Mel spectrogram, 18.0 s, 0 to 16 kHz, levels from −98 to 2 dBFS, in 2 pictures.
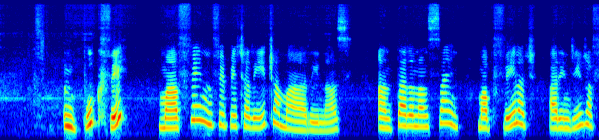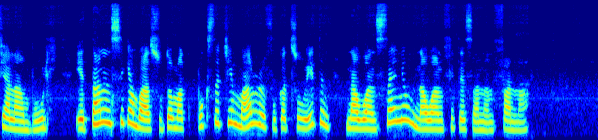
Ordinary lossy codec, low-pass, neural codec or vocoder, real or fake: MP3, 96 kbps; 14.4 kHz; none; real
